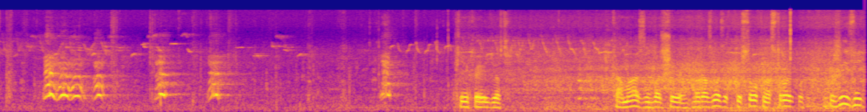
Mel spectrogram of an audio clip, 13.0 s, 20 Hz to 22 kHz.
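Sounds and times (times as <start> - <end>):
dog barking: 0.7 - 3.6, 5.7 - 6.2.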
